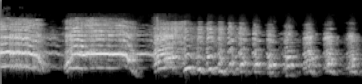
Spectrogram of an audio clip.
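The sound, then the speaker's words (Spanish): A strange screaming cry of a jungle bird, like a crazed laugh: two long, high wailing calls, then a rapid run of many shorter cackling notes, loud and alone. “se vuelve a escuchar el extraño grito, o aullido de fiera, o risa enloquecida de una mujer. El pájaro Jiva vuelve al lugar.”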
